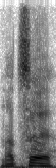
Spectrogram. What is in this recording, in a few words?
bomb here, radio bot; Reallite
